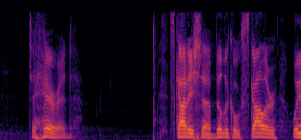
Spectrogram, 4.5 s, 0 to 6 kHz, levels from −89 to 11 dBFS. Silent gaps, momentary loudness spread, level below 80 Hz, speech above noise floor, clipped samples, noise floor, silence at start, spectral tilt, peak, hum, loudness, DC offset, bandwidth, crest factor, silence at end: none; 14 LU; -72 dBFS; 47 dB; under 0.1%; -74 dBFS; 0.5 s; -8.5 dB/octave; -8 dBFS; none; -28 LUFS; under 0.1%; 5.8 kHz; 22 dB; 0 s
